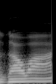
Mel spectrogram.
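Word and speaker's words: 側: Bình thường thì cái chữ đấy nó hay đọc là gawa ấy, thế nhưng mà có trường hợp nó vẫn đọc là soba, nghĩa là bên cạnh.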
